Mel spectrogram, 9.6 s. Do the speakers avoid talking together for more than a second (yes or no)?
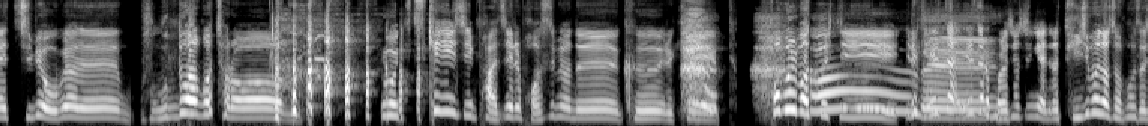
no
